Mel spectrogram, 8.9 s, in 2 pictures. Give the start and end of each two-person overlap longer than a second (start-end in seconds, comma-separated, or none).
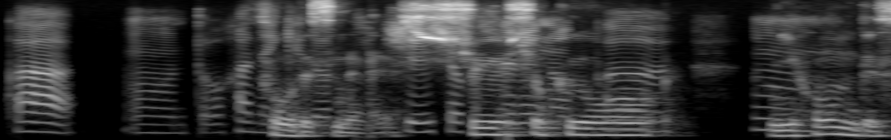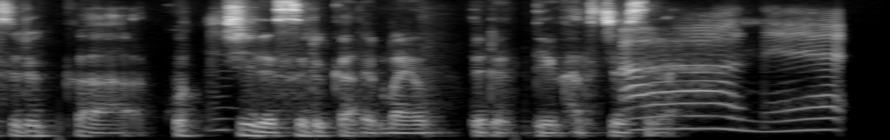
1.3-3.2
